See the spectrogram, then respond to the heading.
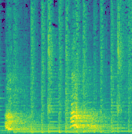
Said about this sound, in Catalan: Com sentiu, els gossos, i no són pocs, formen part de la seva vida, del seu dia a dia.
